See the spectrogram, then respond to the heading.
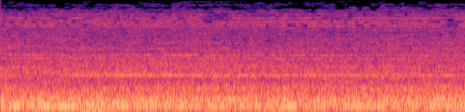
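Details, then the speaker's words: Gas furnace on a call for heat, with the blower off and the draft inducer motor running: a steady low hum with no rattle or wobble, normal inducer operation before the pressure switch closes. "Blower is off. Vent motor inducer motor is on."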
